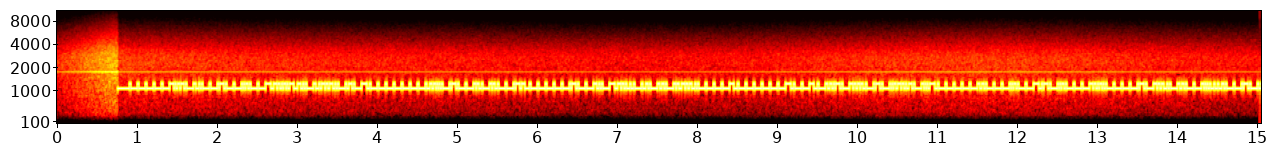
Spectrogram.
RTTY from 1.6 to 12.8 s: CEST DONC NATURELLEMENT QUIL COTOIE LES ARTISTES

